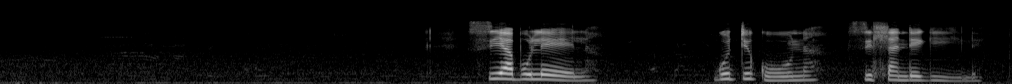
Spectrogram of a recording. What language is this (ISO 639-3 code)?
ssw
